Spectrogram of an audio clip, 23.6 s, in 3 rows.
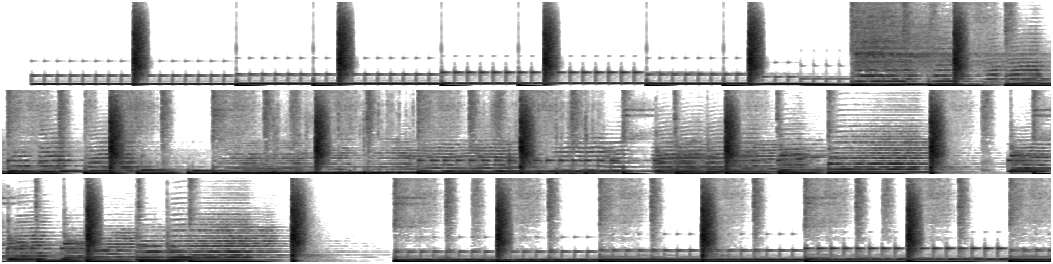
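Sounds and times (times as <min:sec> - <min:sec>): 
instrumental music: 0:00.3 - 0:23.5.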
